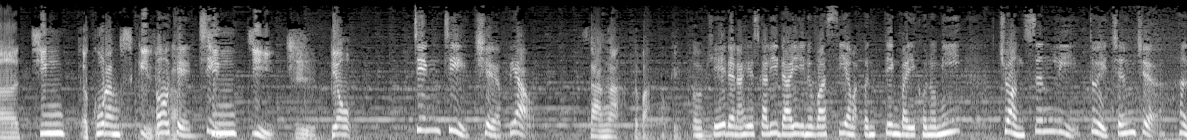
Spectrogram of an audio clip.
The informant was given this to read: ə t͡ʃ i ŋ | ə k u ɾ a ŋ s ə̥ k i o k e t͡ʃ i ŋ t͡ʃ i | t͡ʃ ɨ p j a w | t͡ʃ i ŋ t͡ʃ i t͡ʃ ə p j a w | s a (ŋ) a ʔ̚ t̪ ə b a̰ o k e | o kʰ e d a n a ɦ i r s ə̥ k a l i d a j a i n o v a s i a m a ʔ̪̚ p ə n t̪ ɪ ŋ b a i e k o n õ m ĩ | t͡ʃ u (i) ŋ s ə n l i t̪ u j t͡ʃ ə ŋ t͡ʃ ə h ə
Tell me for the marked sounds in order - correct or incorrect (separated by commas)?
correct, incorrect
